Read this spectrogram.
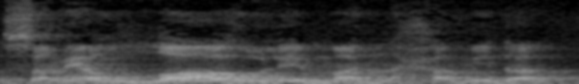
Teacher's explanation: ہاں جی، من کے نون کا غنہ نہیں ہو سکتا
